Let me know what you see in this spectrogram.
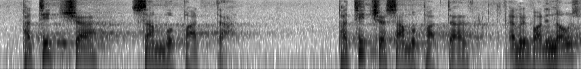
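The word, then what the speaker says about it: paṭicca samuppāda: don't we just you listen to how I pronounce it it's paa samata paa samata everybody knows right are you reading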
